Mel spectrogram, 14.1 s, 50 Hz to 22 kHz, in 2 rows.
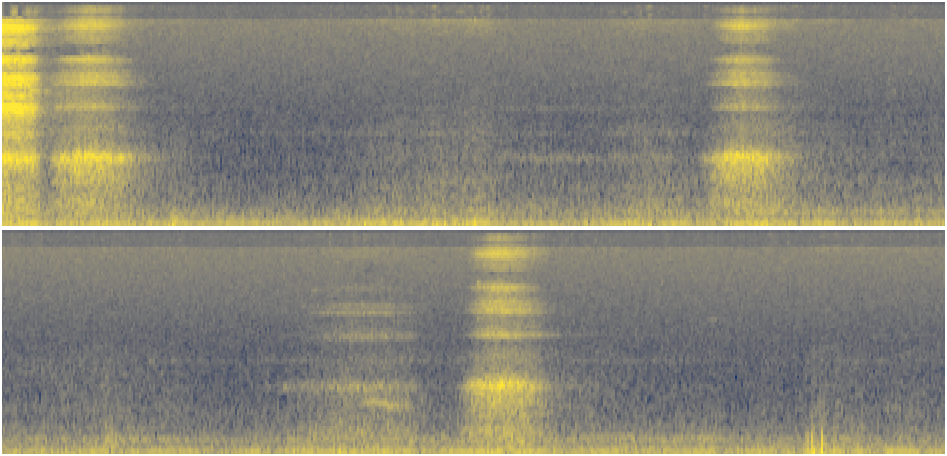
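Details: Sleeping person with quiet, slow breathing and soft snorting noises on three breaths about five seconds apart, roughly 12 breaths a minute; light snoring.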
